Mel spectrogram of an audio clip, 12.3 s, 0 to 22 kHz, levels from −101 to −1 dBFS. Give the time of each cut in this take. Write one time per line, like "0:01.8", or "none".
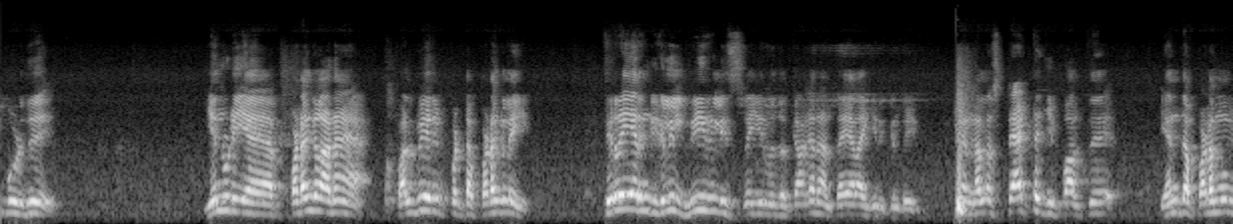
0:09.5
